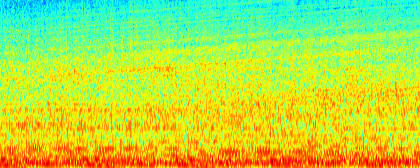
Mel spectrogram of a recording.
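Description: Techno dance music with a driving, bass-heavy beat and a rising synth sweep building up over it.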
